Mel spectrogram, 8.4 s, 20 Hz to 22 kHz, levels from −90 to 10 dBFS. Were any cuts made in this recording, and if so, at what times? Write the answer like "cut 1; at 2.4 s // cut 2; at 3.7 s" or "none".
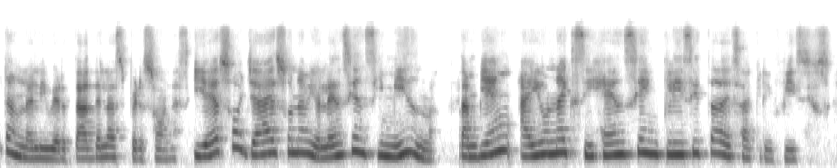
cut 1; at 4.6 s

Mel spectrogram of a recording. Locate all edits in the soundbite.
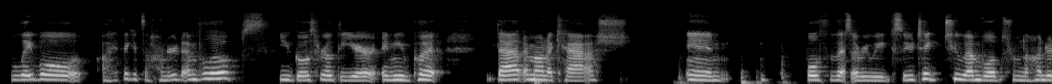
cut 1; at 0.9 s // cut 2; at 2.7 s // cut 3; at 8.4 s

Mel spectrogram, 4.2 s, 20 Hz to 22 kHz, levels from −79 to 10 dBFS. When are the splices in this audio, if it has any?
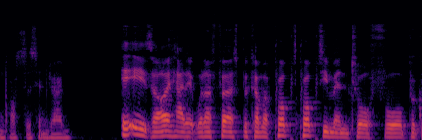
cut 1; at 3.0 s

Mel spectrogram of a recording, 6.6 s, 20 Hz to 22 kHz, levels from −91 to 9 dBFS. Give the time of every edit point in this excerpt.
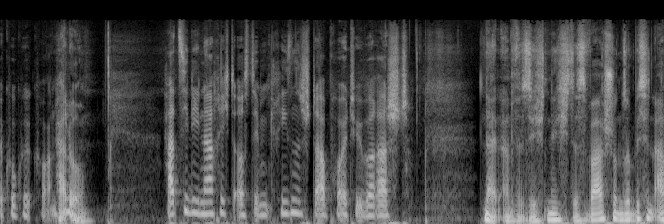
none

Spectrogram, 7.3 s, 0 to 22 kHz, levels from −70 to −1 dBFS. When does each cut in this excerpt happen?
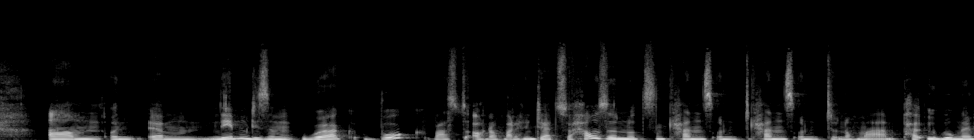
cut 1; at 5.6 s

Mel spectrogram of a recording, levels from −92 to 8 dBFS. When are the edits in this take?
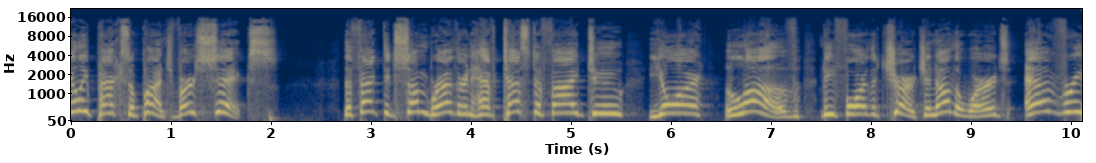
none

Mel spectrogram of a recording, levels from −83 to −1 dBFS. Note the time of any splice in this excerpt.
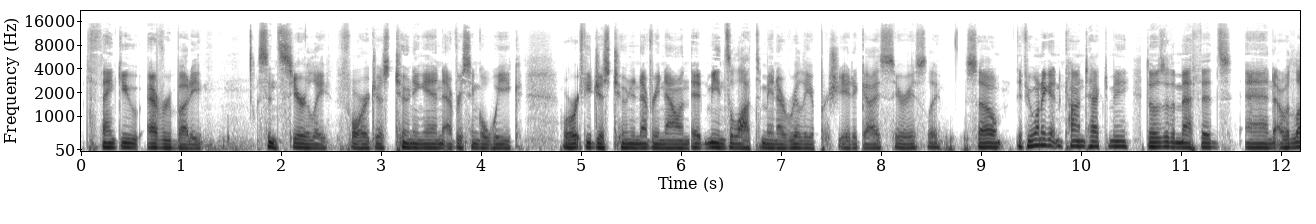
cut 1; at 5.0 s // cut 2; at 6.1 s // cut 3; at 10.6 s

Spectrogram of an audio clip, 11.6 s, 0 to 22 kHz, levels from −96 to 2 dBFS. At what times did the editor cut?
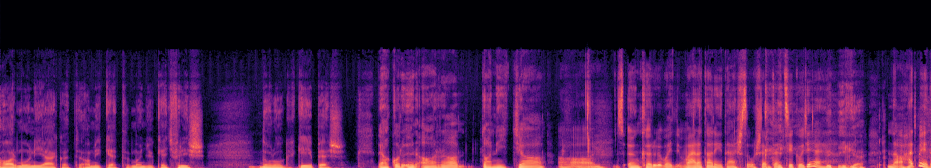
cut 1; at 7.6 s

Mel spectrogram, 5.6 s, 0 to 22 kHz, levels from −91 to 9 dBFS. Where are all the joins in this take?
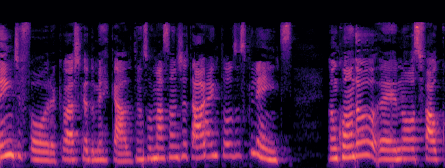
cut 1; at 2.6 s

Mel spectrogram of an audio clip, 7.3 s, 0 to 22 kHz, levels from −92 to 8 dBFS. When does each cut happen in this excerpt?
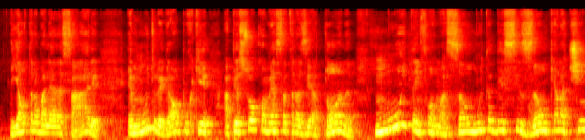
none

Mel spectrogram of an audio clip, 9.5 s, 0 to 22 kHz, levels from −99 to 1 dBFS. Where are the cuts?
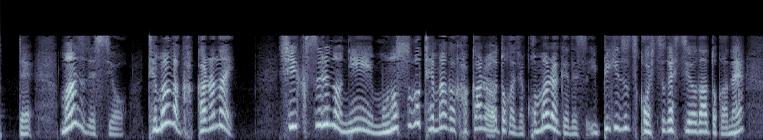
none

